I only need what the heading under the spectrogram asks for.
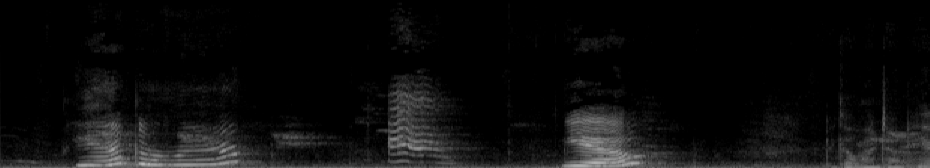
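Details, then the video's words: Several kittens giving short rising-falling squeaky meows and pips, three clear calls with a fainter one at the end, while a woman talks softly to them indoors over a low steady hum. "Lots of kitty pips and squeaks"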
